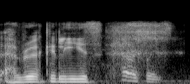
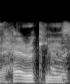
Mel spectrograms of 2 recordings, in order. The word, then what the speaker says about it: Heracles: can't even say his name again now uh herokules Heracles Heracles yes um the song at times slows down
